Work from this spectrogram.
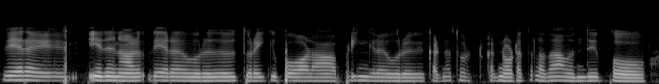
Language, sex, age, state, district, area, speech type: Tamil, female, 45-60, Tamil Nadu, Mayiladuthurai, urban, spontaneous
